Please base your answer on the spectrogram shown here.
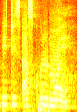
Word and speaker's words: Beatrice Askul Moe: out there you are betric asul Moy yes Mr Speaker have I pronounced your name correctly yeah it's called betric asol Mo Mo yes correct welcome once again you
